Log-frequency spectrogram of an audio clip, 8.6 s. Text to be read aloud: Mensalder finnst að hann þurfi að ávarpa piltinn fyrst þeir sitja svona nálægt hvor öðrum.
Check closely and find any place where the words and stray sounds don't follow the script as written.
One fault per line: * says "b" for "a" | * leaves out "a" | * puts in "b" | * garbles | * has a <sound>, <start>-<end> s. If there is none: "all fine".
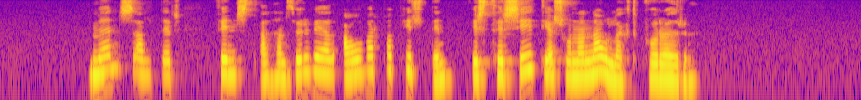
all fine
